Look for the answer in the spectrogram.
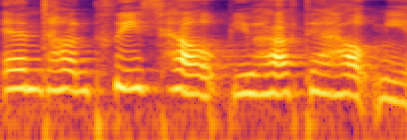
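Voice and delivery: mock crying, tearful and pleading. Retelling a story, speaker acts out an injured girl pleading for help, imitating someone crying. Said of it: "And she's crying".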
